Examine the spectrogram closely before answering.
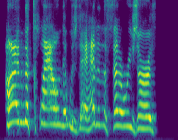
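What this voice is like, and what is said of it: Screaming. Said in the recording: “I'm screaming”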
